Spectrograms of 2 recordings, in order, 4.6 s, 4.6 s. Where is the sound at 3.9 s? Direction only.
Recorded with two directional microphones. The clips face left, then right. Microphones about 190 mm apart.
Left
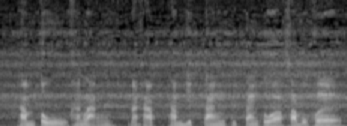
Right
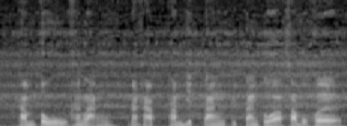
15° right (ahead or behind).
